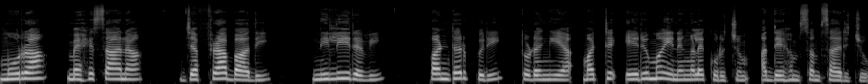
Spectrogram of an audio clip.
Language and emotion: Malayalam, neutral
